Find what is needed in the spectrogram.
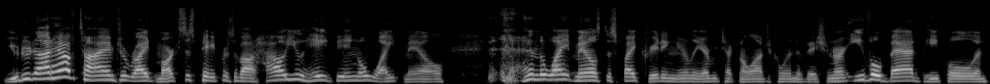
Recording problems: none

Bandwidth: 14.5 kHz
